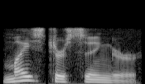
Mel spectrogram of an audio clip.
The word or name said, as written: Meistersinger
